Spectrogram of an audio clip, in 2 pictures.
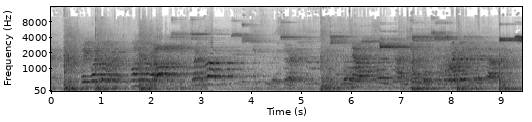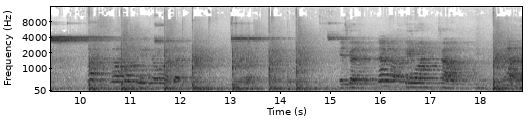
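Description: Men shout and call out during a game, echoing in a large hall.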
